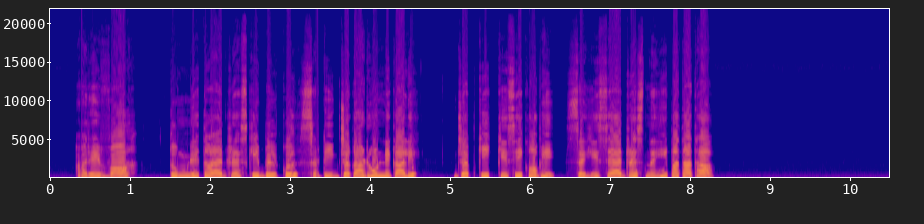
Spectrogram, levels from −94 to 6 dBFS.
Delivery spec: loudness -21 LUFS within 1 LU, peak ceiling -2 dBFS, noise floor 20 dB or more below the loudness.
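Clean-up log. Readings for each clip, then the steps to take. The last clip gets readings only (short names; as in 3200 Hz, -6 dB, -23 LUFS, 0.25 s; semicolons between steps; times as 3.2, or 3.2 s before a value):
clipped 1.4%; flat tops at -20.0 dBFS; dropouts 2; longest dropout 21 ms; loudness -29.0 LUFS; peak -20.0 dBFS; loudness target -21.0 LUFS
-> clip repair -20 dBFS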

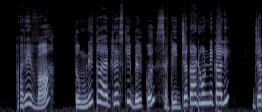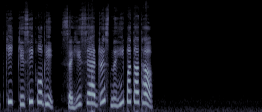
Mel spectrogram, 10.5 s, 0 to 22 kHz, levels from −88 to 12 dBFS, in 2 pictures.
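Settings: clipped 0.0%; dropouts 2; longest dropout 21 ms
-> interpolate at 0.37/3.32, 21 ms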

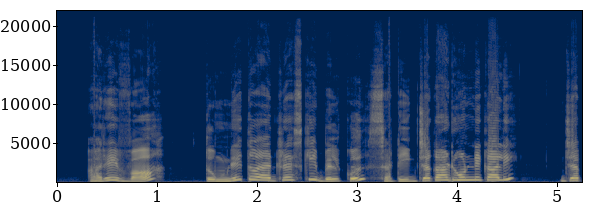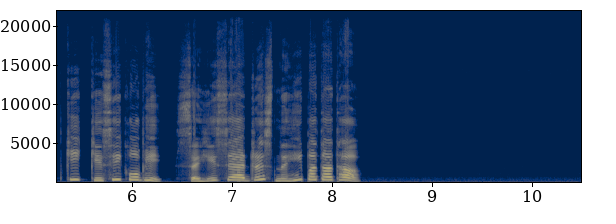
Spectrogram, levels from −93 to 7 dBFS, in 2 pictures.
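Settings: dropouts 0; loudness -28.5 LUFS; peak -11.0 dBFS; loudness target -21.0 LUFS
-> gain +7.5 dB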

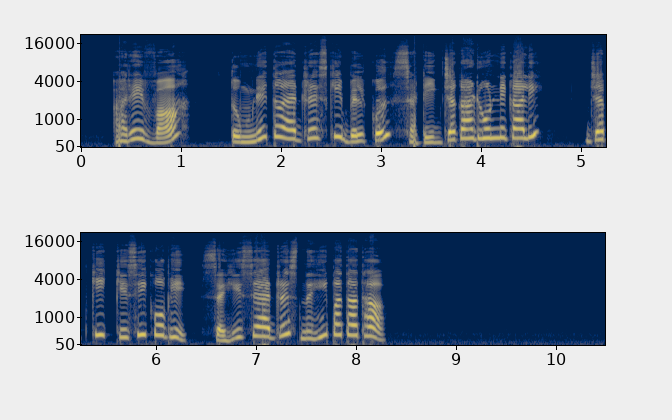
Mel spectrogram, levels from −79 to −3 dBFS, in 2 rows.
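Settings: loudness -21.0 LUFS; peak -3.5 dBFS; noise floor -68 dBFS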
